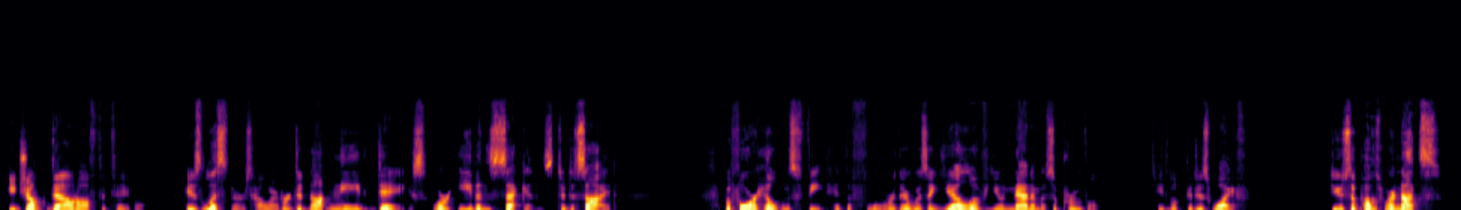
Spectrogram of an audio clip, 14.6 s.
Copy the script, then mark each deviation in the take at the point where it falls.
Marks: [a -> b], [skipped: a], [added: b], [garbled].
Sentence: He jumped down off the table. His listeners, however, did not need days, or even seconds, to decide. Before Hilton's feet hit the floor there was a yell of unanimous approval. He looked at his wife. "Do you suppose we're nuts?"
He jumped down off the table. His listeners, however, did not need days, or even seconds, to decide. Before Hilton's feet hit the floor there was a yell of unanimous approval. He looked at his wife. "Do you suppose we're nuts?"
